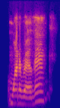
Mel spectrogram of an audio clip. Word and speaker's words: Wojnarowicz: Then the artist David Wojnarowicz. I don't know if I pronounced that correctly. He's a famous queer artist. There was a great Whitney show. – Wojnarowicz, I think. – You know how to say it? – Wojnarowicz. – Okay, thank you.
